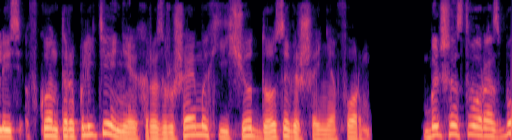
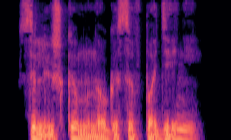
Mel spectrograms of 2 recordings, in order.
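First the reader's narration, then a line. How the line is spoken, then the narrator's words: Hoarse rasp. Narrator (Russian): прохрипел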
